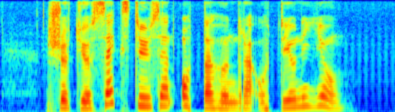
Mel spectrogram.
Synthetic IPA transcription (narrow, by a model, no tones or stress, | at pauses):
ɧɵt̪ːɪʊsɛkst̪ʰʉ̟ːsənɔt̪ːaɦɵnd̪ɾa̰ʔɔt̪ːɪʊniːʊ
